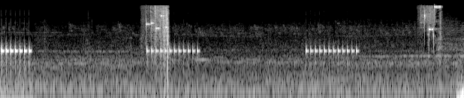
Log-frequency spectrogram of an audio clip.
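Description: Mobile phone ringing with a rapid trilling electronic ring, three short rings about two seconds apart, with a sharp click at the second ring and a couple more near the end.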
